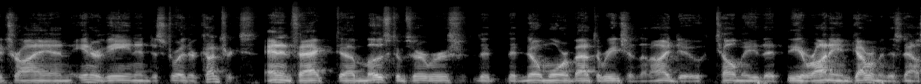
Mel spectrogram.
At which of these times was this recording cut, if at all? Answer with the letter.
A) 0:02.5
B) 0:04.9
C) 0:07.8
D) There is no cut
A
